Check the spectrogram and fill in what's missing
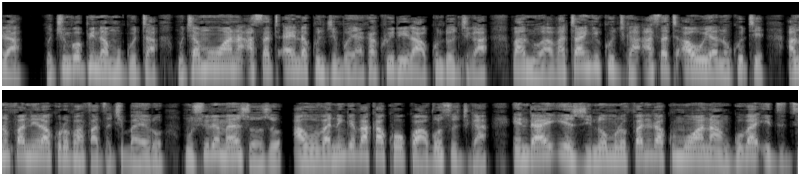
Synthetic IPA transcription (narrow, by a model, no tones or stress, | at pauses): mut͡ʃiŋɡo̞pindamuɡʱuːtamut͡ʃamuwanaʔasatiae̞ndakunʐimbo̞jakakwiɾiɾakundo̞d͡ʒɡaʋan̤uɦaʋataŋɡikud͡ʒɡaʔasatiaujano̞kutiano̞faniɾakuɾo̞pafad͡zat͡ʃiɓaiɾo̞ | muʃuɾe̞maiʐo̞ʐo̞aʋo̞ʋane̞ŋɡe̞ʋakako̞kwaʋo̞zo̞d͡ʒɡae̞ndaieʐino̞muno̞fanirakumuwanaŋɡuʋaʔid͡zid͡zi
